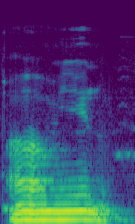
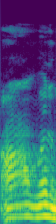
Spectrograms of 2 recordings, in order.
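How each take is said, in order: First: It is said moderately loudly. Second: It is said very loudly.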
